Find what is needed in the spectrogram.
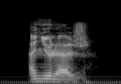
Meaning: lambing
- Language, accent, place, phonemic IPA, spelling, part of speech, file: French, France, Lyon, /a.ɲə.laʒ/, agnelage, noun, LL-Q150 (fra)-agnelage.wav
